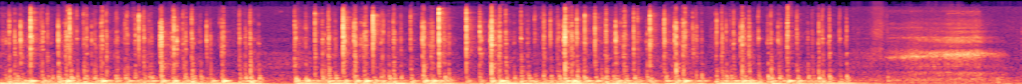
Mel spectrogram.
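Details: GoPolar TKL after silent conversion with Silent Cream Yellow Pro switches and fixed stabilizers, typing test: soft, muted key presses in quick uneven bursts with no rattle or ping from the long keys; quiet, well-damped board.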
